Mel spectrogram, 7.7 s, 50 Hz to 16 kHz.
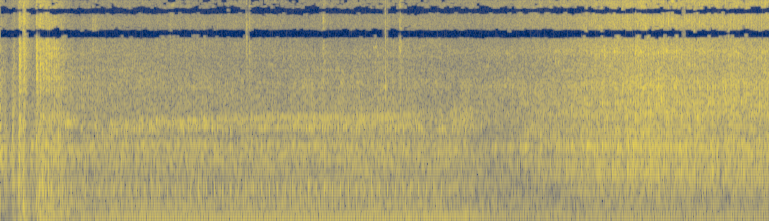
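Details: Freightliner FLD120 with Cummins M11 diesel after replacing the old fuel water separator and fixing air in the fuel lines; fires right up, steady even idle, low rumble, no stumbling; normal idle.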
